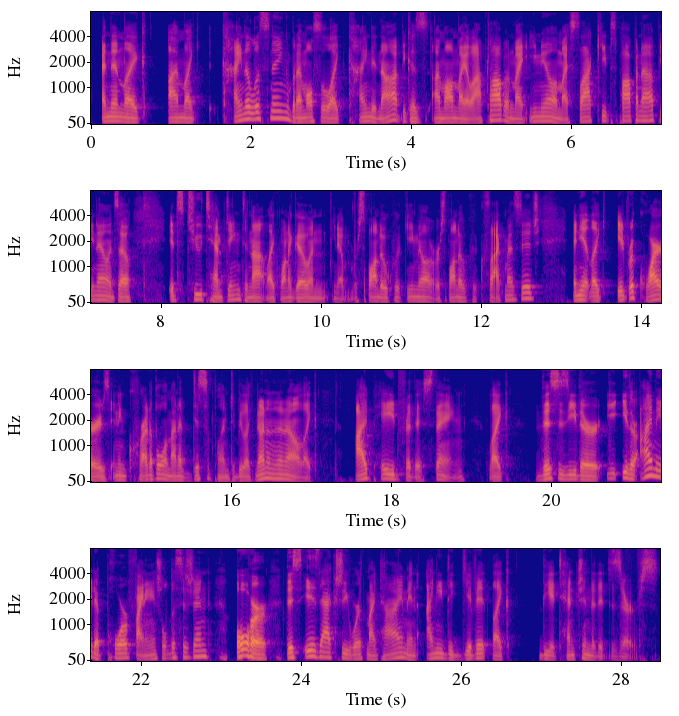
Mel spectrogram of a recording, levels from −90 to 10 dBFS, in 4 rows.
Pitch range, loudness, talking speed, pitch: 90-120 Hz, -31 LUFS, 235 wpm, 105 Hz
